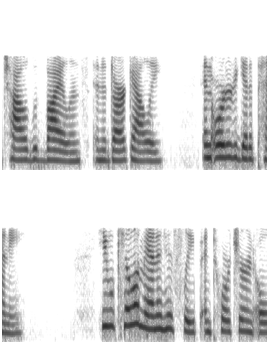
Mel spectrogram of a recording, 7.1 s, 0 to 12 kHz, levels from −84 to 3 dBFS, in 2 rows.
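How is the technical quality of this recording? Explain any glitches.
Technical quality is limited by plainly audible narrowband coding throughout, plus one brief dropout.

The iLBC codec damage runs the whole recording: nothing passes above 4 kHz, and the speech sounds slightly rough and synthetic. A spectrogram shows a flat ceiling at 4 kHz, and the sound fits roughly 13.3 kbps coding in 30 ms frames.

Lost iLBC frames occur from 2.76 to 2.83 s, consistent with one missing 30 ms frame. The decoder repeats the last pitch cycle with added noise, producing a held, buzzy vowel. The waveform shows near-identical repeating periods, and the spectrogram shows static, smeared harmonics.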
